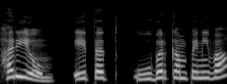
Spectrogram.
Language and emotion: Sanskrit, neutral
